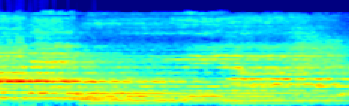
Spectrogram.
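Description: A small group of girls singing together in long held notes, with a string ensemble accompanying; the harmony moves to a new chord about half a second in.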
